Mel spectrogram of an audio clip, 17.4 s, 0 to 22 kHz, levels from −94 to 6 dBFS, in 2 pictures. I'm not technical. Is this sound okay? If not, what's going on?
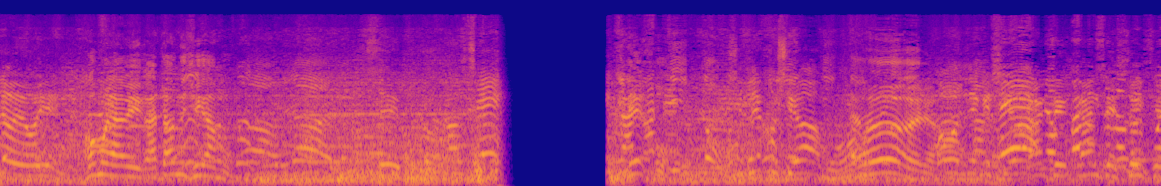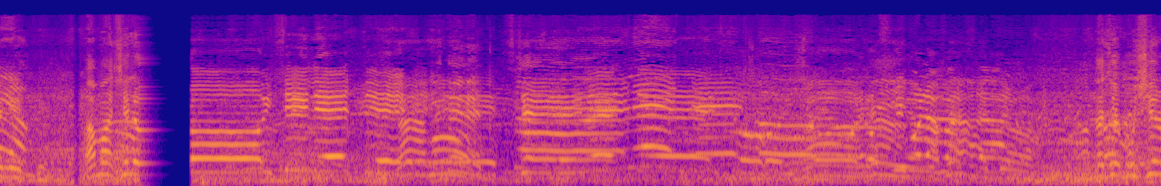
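No, there are three problems.

Call audio freeze, from 3.73 to 4.57 s: the connection likely held up the incoming audio, so the last sound was stretched into a brief fading buzz and then went quiet for about 0.7 s. Playback then resumed exactly where it stopped, adding a pause of about 0.8 s without losing anything.

Short stall from a late packet, from 9.25 to 9.31 s: one small piece of audio arrived late, so the last sound was held about 40 milliseconds too long, with a slight buzz or dip. It then carried on from the same place, with nothing missing.

Long network dropout, from 9.75 to 10.15 s: the audio likely stopped arriving for a moment. The last sound faded as a buzz, with near-silence for roughly the final 0.2 s, and the sound returned further along. About 0.38 s of audio was never played.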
